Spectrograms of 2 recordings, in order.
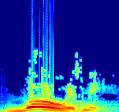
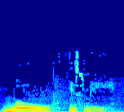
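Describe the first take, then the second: First: Loud, drawn-out cry of woe; Isaiah's woeful cry. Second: Low, slow, hushed despair. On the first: Preacher voicing the prophet's response to the scene, loud woeful cry. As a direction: wail it out slowly at full volume. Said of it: "Isaiah's response to seeing this magnificent scene". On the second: Preacher showing that woe conveys despair, quiet and despairing. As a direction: sink into a soft, hopeless lament. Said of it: "it conveys the notion of despair". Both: Acted.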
